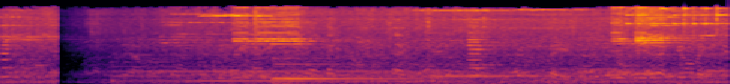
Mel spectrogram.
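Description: Street ambience of a gathered crowd chattering, with traffic; a vehicle horn sounds about two seconds in, held steady for over a second.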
